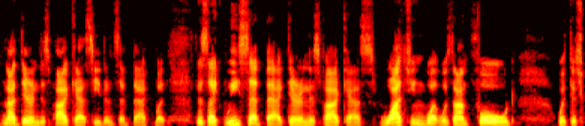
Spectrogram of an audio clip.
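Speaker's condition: No condition

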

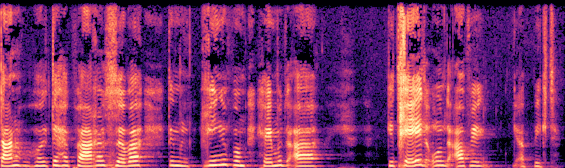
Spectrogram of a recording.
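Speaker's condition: Down syndrome; trisomy 21, chromosome 21 three times in almost every body cell, present from birth, lifelong; host Dominik briefly translates one of her remarks

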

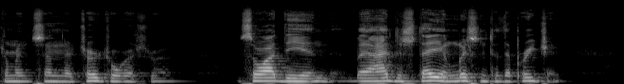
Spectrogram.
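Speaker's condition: Cerebral palsy; uses electric wheelchair

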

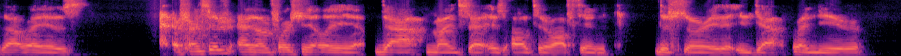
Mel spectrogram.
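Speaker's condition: Spinal muscular atrophy; congenital, progressive muscle wasting, legs, arms, jaw, tongue, never crawled, sat or walked unassisted, wheelchair since about two; wheelchair user, cannot move self, can be moved by others; jaw and tongue weakness affects talking, sounds mumbly, at times difficult to understand

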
